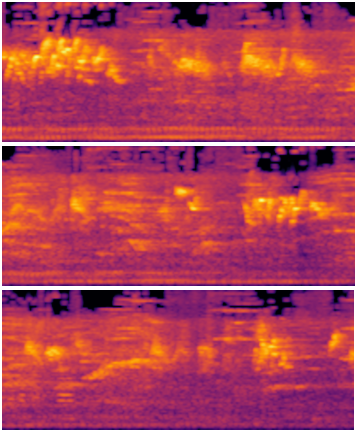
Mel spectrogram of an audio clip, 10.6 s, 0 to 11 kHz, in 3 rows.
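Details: Red-whiskered bulbul (chào mào) training session recorded 2 June 2012: scattered warbled and squawky phrases over a steady low hum, with some harsh notes, uneven pauses and a louder burst near the end.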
